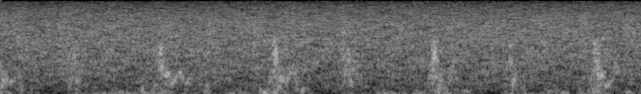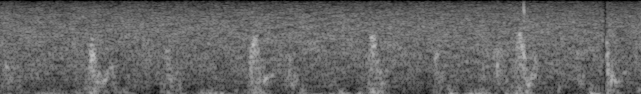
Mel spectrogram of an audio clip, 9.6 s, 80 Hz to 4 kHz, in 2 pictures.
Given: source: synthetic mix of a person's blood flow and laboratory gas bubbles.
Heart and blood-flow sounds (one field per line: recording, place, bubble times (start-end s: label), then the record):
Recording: Doppler ultrasound of blood flow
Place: precordium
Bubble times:
8.35-8.81 s: bubbles
8.98-9.04 s: bubbles
From the record:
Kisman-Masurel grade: 211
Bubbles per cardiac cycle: several, 3 to 8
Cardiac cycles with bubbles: 1 to 10%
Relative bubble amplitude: barely perceptible (0.100 to 0.250)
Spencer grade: 1 (occasional bubble signal discernible with the cardiac motion signal, with majority of cardiac periods free of bubbles)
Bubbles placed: only in the low amplitude regions of the cardiac cycle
